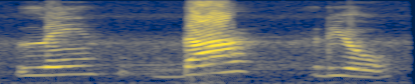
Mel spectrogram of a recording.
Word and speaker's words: calendário: as sílabas dessa palavra calendário pessoal é a penúltima sílaba que a mais forte e observe que eu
